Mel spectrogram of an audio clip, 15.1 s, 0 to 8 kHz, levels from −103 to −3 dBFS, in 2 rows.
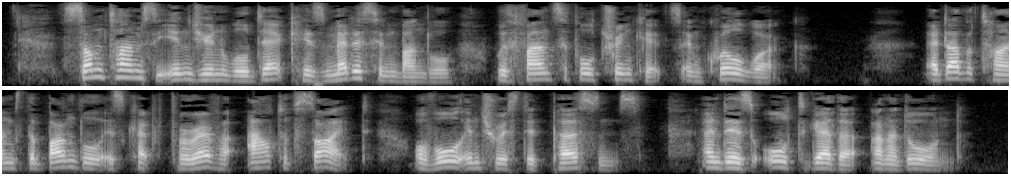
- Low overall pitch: No, medium, 155 Hz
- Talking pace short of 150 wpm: Yes, slow, 135 wpm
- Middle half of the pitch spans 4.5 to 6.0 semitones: No, average, 4.0 semitones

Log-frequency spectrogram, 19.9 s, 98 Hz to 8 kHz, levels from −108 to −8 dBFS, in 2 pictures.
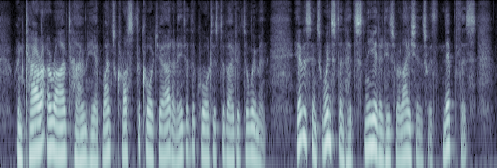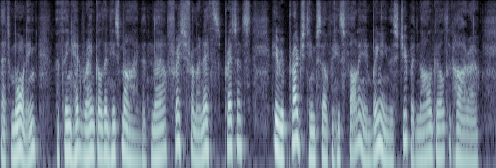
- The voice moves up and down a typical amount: Yes, average, 4.1 semitones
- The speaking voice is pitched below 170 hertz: Yes, medium, 140 Hz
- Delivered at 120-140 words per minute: No, average, 170 wpm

